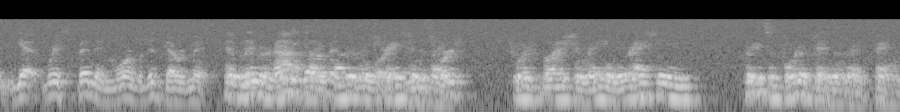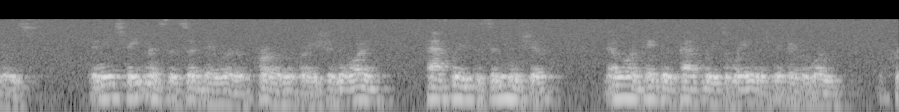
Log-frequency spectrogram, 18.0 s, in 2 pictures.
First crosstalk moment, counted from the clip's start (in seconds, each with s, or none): 2.2 s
